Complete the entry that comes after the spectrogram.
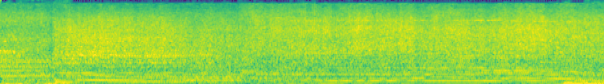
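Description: Ford GT and Mustang GT race cars at Spa in a sim racing game, a steady dense roar of several engines droning together at high revs, with a brief louder surge near the end.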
